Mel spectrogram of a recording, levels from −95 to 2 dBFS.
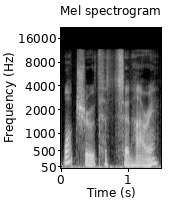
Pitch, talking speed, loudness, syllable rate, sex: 110 Hz, 160 wpm, -17 LUFS, 3.6 syllables/s, male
